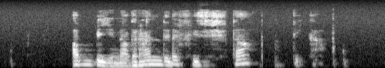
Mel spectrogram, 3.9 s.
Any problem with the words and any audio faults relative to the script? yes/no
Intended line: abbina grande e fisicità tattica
yes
